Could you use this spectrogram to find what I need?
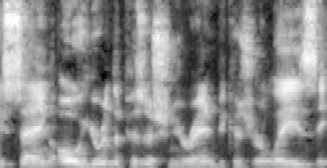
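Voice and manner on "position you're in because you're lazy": normal talking voice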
